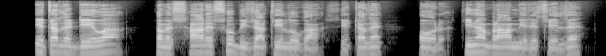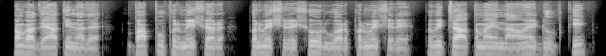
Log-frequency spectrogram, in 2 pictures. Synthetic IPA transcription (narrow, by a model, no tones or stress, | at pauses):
eːt̪alɛɖeːoa | t̪ɐmɛ̃saːɾɛsoːbid͡zaːt̪iɛloːɡaseːʈalɛ | ɔːɾt̪ɪnãbɐɽ̃aːmeːɾɛt͡seːlɛ | sɔ̃ŋɡad̪ɛat̪ɪnãlɛ | baːpupɐɾmeːʃəɾ | pɐɾmeːʃəɾɛʃoːɾuɔɾpɐɾmeːʃəɾepɐʋɪt̪ɾəaːt̪maɛ̃nãːʋɛ̃ɖʊbki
